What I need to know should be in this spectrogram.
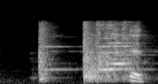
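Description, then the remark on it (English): A coffee cup gets knocked over on a table: a sharp thunk, then a longer rattling clatter with a faint ceramic ring, fairly loud, with no talking. “I drank too much of this coffee and knocked over the...”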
